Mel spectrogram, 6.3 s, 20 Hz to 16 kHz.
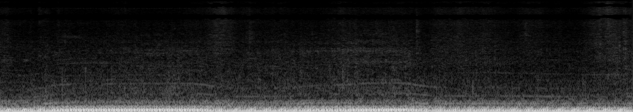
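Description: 1955 DeSoto Firedome's Hemi V8 running while the car is driven, heard from inside the cabin as a deep, steady engine note. It pulls harder from about half a second in and eases off after about four seconds.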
